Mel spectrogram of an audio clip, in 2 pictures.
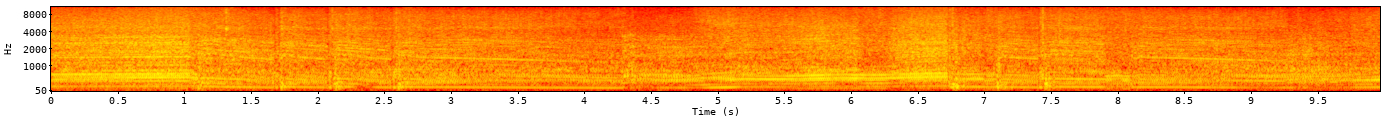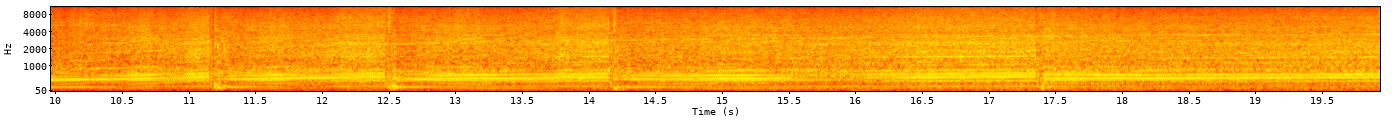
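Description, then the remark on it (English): A car engine revs up and down repeatedly as the driver downshifts quickly going into a corner, using engine braking, with sharp blips between shifts and a steady loud drone throughout, without any talking. “It's just bizarre how much you rely on that engine brake.”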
